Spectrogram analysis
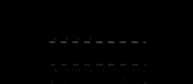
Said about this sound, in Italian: E una telefonata per fortuna interrompe il mio discorso che sennò rischiava di essere troppo contorto, quindi lo concludo dopo.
